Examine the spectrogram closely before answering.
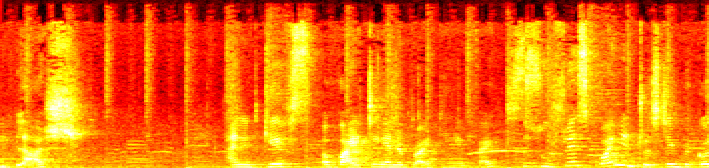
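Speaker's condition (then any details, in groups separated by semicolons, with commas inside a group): No condition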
